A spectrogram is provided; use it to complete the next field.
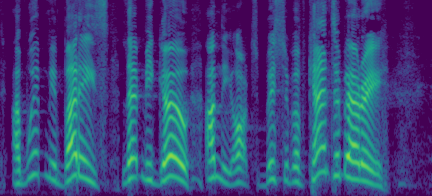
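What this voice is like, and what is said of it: Deliberately bad put-on English accent. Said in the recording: “That's my very bad English accent.”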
